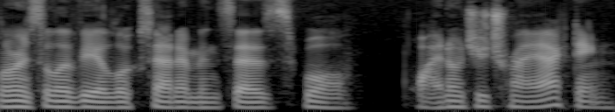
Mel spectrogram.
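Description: Fairly quick, monotone, flat delivery from a man with a fairly low pitch, against a quiet background with a dry, close sound and no echo. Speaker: actor, guest. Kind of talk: casual chat.

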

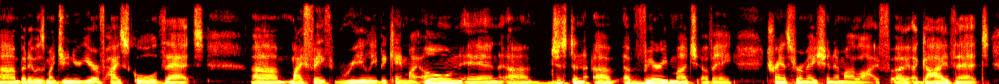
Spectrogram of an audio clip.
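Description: A man with an American accent has a plain, everyday voice, medium in pitch, with fairly even intonation at a fairly slow pace. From Oklahoma, US. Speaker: youth ministry resource founder. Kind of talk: casual interview.

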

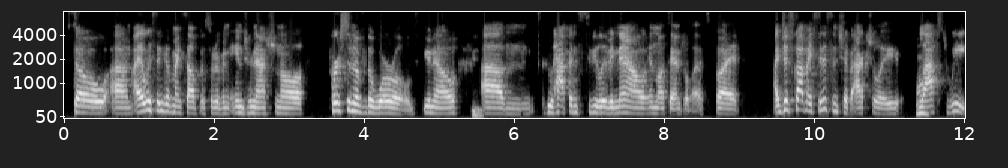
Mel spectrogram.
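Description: This woman has a fairly low pitch and ordinary pitch variation. She talks at a moderate pace. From Canada. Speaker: actress and comedian. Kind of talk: casual interview chat. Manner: animated.

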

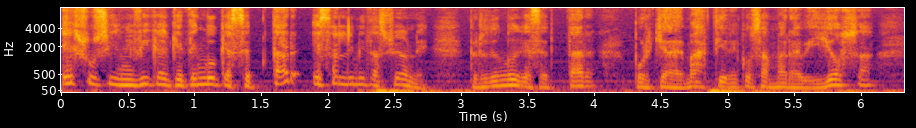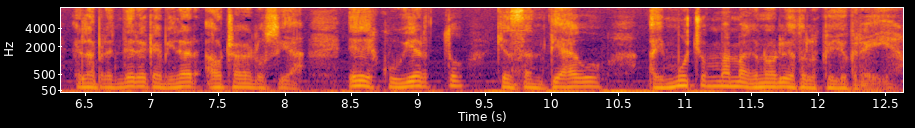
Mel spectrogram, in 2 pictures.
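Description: Here a man talks at a fairly quick pace in a medium pitch. His pitch swings very widely. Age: 60s. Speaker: lawyer, academic and writer. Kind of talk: interview conversation.

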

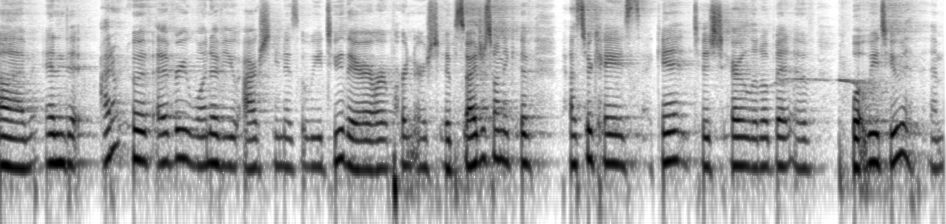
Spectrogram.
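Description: Over noticeable background noise, a woman speaks at a fairly quick pace with monotone, flat intonation. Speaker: city engagement director. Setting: church.

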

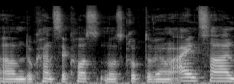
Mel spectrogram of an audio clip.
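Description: A man's medium-pitched voice at a moderate pace, with noticeable background noise. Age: 20s. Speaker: crypto product manager. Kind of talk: interview. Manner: hesitant with many fillers.

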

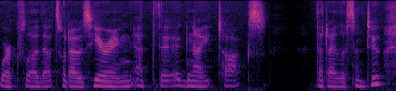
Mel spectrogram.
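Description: A woman speaks in a plain, everyday voice at a medium pitch with fairly even intonation, on a very clean recording with a silent background. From Pittsburgh, Pennsylvania, US. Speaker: SharePoint consultant and speaker. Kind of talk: interview chat.

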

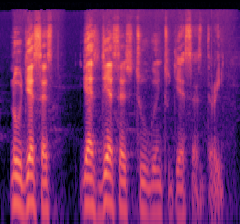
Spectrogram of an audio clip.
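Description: A man with a Ghanaian accent speaks in a fairly low voice. His intonation is fairly even. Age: 30s. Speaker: DJ and music artist. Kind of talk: casual chat.

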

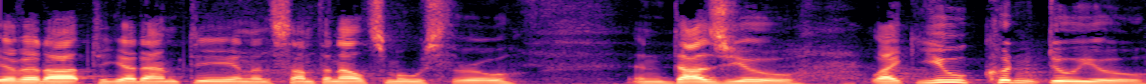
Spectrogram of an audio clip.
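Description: In an ordinary speaking voice, a man talks at a moderate pace and fairly high pitch with ordinary pitch variation. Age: 50s. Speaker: yoga instructor. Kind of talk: live power yoga class instruction, shouted countdowns and cues over effort. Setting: yoga studio with live class. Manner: playful, joking asides to the class.

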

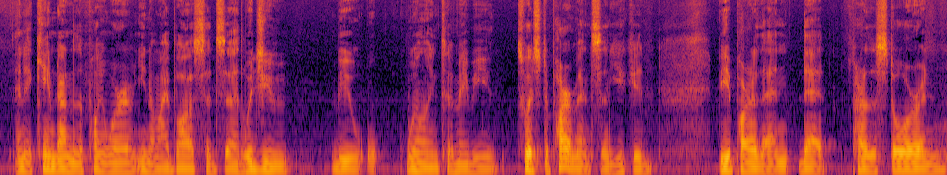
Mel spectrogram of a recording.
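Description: In a very clean recording with a silent background, a man speaks at a fairly low pitch and moderate pace, with fairly even intonation and an unremarkable speaking voice. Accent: American. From Ohio, US. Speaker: recording studio owner and musician. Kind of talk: interview conversation.

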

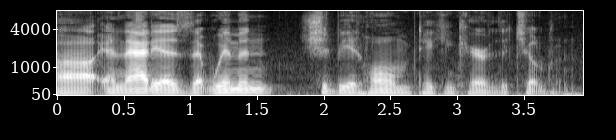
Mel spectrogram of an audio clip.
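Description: Heard in a very clean recording with a silent background, this man has an unremarkable speaking voice with an American accent, a fairly low pitch and a moderate pace. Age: 60s. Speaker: physician, radio show doctor. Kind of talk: medical radio talk show. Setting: radio studio.

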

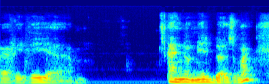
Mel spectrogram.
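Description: His voice has a dark, mellow tone and a fairly low pitch. The man sounds somewhat breathy. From Sudbury region, northern Ontario, Franco-Ontarian. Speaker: life coach. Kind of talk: interview. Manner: halting, many repetitions.

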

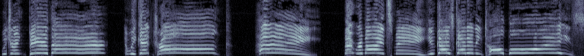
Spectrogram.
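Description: A man shouts in a put-on character voice at an extremely high pitch. He goes very slowly, with long, frequent pauses. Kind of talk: comic overacting. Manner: shouting, insistent, oblivious.

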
